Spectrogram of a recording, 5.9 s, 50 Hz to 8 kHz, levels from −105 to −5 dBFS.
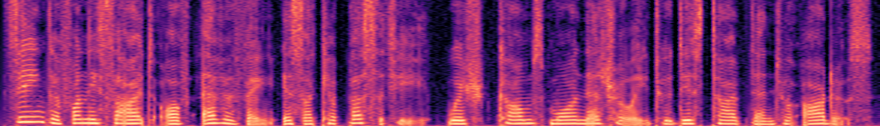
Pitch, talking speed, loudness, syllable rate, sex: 225 Hz, 195 wpm, -17 LUFS, 5.9 syllables/s, female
